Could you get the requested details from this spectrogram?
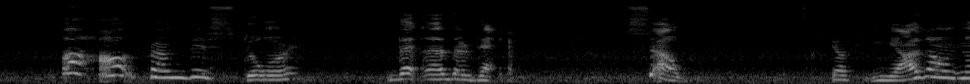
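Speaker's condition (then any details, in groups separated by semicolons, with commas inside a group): Cerebral palsy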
